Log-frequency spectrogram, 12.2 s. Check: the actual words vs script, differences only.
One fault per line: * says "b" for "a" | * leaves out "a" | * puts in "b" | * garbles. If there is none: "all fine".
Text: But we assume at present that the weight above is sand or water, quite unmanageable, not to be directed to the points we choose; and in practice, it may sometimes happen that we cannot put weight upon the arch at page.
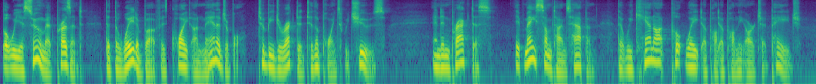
* leaves out "sand or water"
* leaves out "not"
* puts in "upon"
